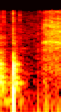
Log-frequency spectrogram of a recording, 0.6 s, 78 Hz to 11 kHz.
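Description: A single hollow tap on the body of a giant toy truck 3D-printed in Polymaker gradient starlight purple filament. The print is hollow by design and did not use a whole reel. The knock is short and dull, with a low-mid thump that dies away almost at once.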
